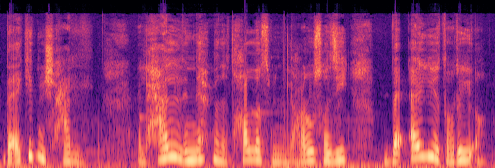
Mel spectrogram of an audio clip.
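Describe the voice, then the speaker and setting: Casting: woman reading as a firm Egyptian dad, brisk and dark-toned. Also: mid-range voice, lively intonation. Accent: Egyptian Arabic. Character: worried, stern middle-aged father, head of family.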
